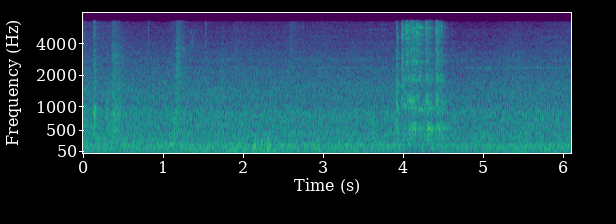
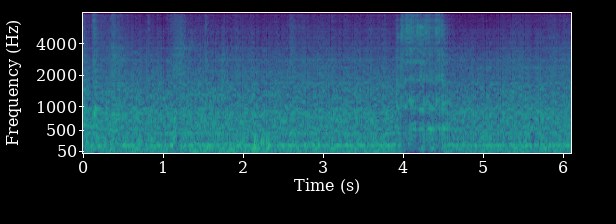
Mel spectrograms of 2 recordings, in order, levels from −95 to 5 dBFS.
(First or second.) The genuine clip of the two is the first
